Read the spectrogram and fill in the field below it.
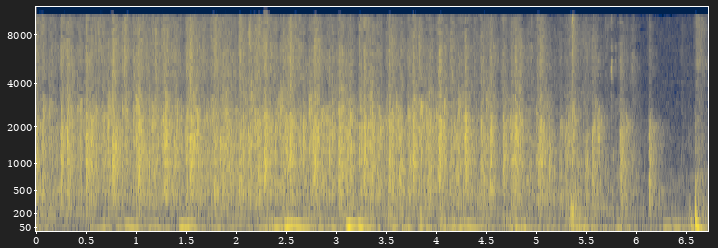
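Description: An audience applauds with dense, steady clapping that holds for several seconds, then thins out near the end, leaving a few scattered final claps.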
